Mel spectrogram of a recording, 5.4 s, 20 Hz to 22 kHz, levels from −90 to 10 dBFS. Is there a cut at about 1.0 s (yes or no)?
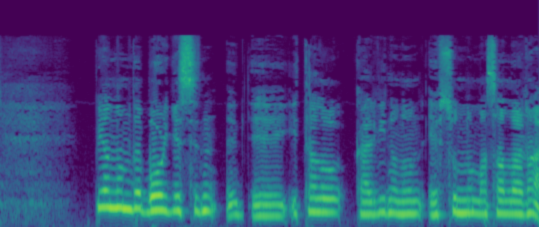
no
